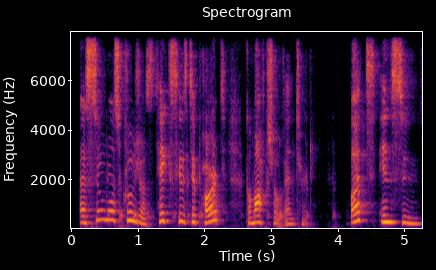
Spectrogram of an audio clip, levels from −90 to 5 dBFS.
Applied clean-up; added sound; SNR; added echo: neural mask model DeepFilterNet 3.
